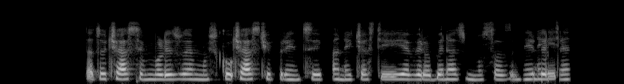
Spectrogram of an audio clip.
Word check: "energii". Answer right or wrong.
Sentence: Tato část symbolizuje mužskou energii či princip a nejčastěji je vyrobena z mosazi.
wrong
